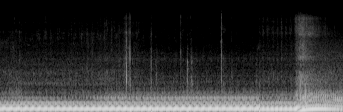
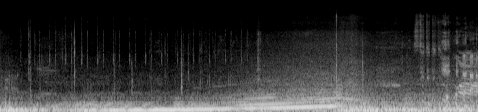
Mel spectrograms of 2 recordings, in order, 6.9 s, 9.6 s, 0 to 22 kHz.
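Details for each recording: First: Toyota Mark II 1JZ with custom exhaust, running without an intake filter; deep steady six-cylinder drone at even revs, then quick blip and drop back, clean with no knocks or rattles; sounds pretty good. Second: Toyota 1JZ with new intake and full custom exhaust, heard while driving: revs climb smoothly, then the note drops away abruptly near seven seconds as the engine cuts out. The fuel pump gets a constant 12 volts; fuel or a boost leak is suspected.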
